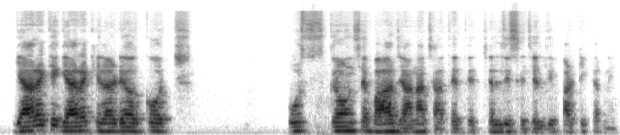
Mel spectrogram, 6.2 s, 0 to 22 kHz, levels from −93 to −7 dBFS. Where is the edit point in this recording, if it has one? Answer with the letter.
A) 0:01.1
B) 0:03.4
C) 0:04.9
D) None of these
D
